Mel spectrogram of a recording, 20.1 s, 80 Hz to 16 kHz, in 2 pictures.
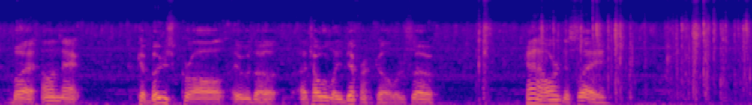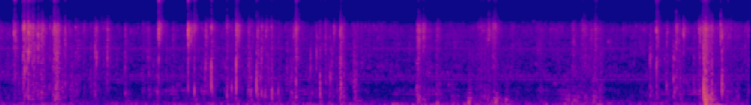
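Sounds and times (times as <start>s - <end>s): plastic packs crinkling: 6.4s - 16.9s, 18.7s - 20.0s.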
